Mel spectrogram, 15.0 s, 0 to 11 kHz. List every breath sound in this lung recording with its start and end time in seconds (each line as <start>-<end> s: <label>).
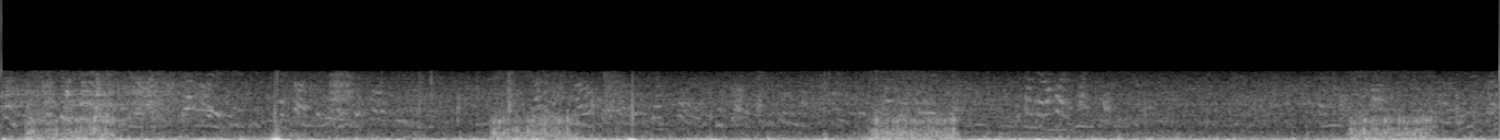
0.17-1.18 s: inhalation
0.17-1.18 s: crackles
4.84-5.86 s: inhalation
4.84-5.86 s: crackles
8.63-9.65 s: inhalation
8.63-9.65 s: crackles
13.52-14.54 s: inhalation
13.52-14.54 s: crackles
